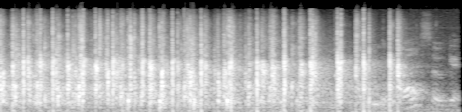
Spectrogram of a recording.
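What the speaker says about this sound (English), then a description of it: "So let's give them a round of applause." Audience clapping at a board meeting, a dense burst of many hands close by that thins out toward the end and stops.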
